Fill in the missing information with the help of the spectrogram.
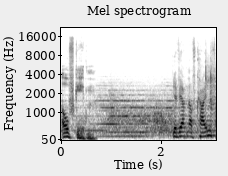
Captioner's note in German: Kirchenglocke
